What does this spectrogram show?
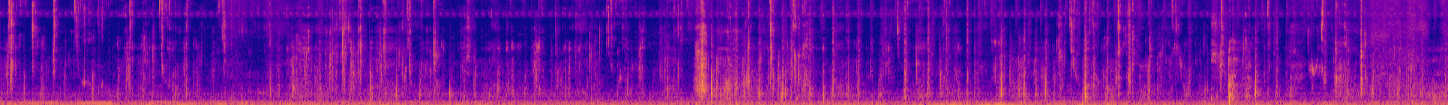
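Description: Close-miked chewing and mouth sounds of a man eating beefsteak and rice with his fingers: many small wet smacks and clicks, with a louder flurry about halfway through and another near the end.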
